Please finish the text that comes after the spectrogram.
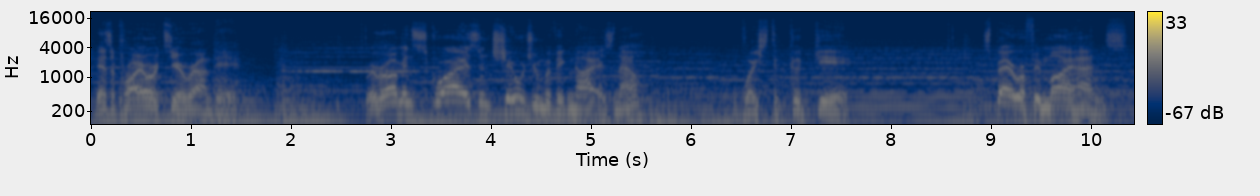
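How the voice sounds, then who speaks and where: An actor playing an arrogant, aggressive soldier in a video game with a sneering, pushy manner. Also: male voice, fairly low pitch, lively intonation, measured pace, long pauses, over music. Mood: bullying.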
